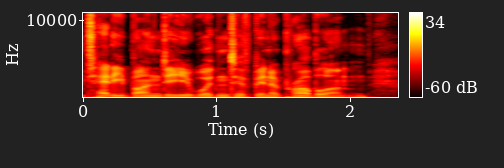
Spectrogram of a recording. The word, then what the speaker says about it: Bund: It's not that I mind the name, the issue is that our last name is Bund, pronounced Bundy.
